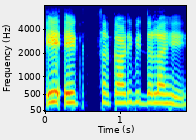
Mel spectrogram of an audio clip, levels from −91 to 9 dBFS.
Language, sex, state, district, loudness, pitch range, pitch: Hindi, female, Uttar Pradesh, Hamirpur, -17 LUFS, 255-275 Hz, 265 Hz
